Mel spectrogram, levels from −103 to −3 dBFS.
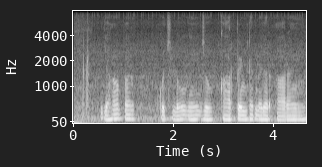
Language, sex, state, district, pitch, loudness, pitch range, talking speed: Hindi, male, Madhya Pradesh, Dhar, 110 Hz, -15 LUFS, 105-120 Hz, 130 wpm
